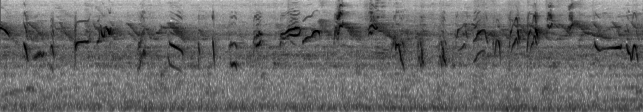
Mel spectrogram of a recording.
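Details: Harsh twittering of white-eyes used to stir breeding arousal, a busy stream of sharp high chirps and quick down-slurred notes pulsing in short bursts, over faint low hiss.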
